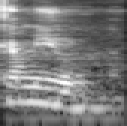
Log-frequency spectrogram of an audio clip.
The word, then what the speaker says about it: Camus: dia adalah Albert C tulisannya Albert camus tapi kita bacanya Albert kemu Dia adalah seorang pemikir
